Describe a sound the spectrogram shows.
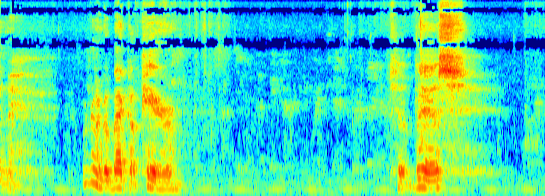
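A paintbrush dabs and swirls softly in wet paint.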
